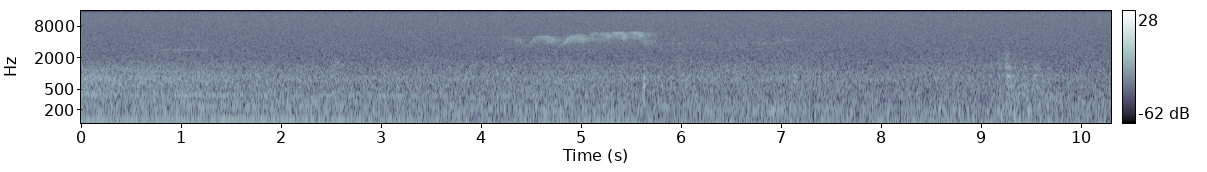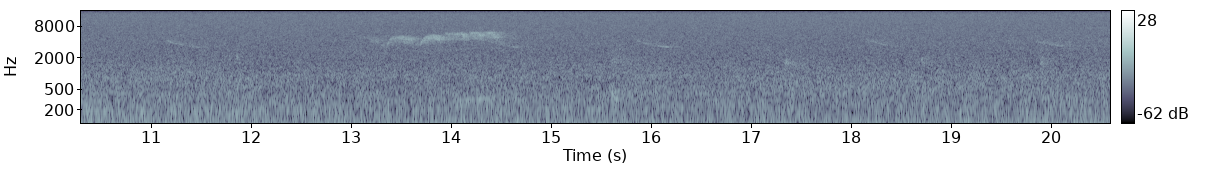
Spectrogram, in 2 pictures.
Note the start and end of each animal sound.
[4.04, 6.05] Northern Parula (Setophaga americana)
[11.14, 11.49] Red-winged Blackbird (Agelaius phoeniceus)
[12.84, 14.84] Northern Parula (Setophaga americana)
[15.73, 16.25] Red-winged Blackbird (Agelaius phoeniceus)

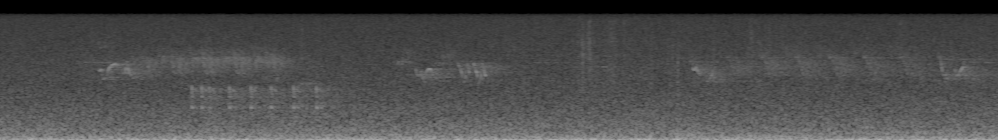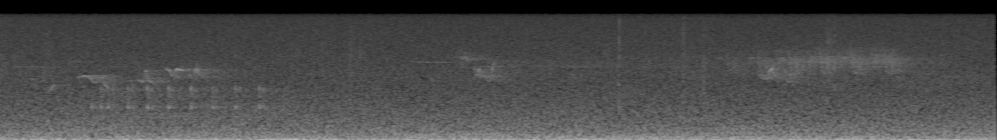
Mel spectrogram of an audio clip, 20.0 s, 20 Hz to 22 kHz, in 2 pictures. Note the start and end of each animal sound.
[0.00, 19.95] Red-eyed Vireo (Vireo olivaceus)
[1.27, 3.23] Ovenbird (Seiurus aurocapilla)
[1.78, 3.53] Yellow-bellied Sapsucker (Sphyrapicus varius)
[4.33, 5.06] Mourning Warbler (Geothlypis philadelphia)
[7.09, 9.31] Ovenbird (Seiurus aurocapilla)
[10.87, 12.80] Yellow-bellied Sapsucker (Sphyrapicus varius)
[17.20, 19.34] Ovenbird (Seiurus aurocapilla)

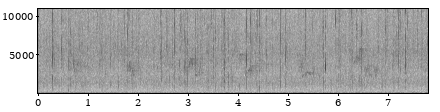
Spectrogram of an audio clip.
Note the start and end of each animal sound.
[0.34, 7.81] Red-eyed Vireo (Vireo olivaceus)

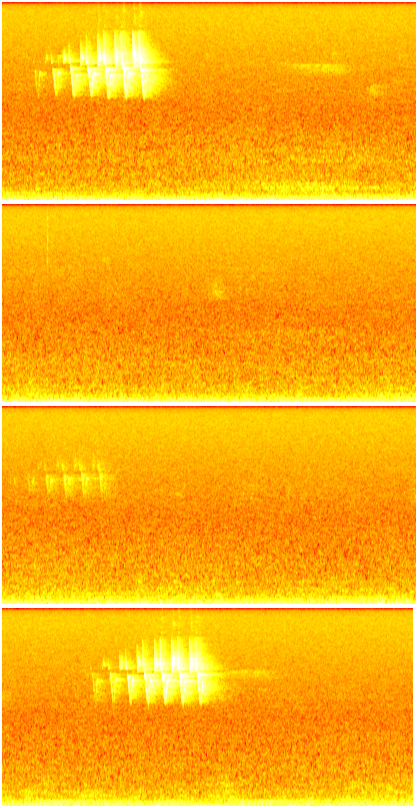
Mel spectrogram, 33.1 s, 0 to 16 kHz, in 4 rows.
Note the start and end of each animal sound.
[0.64, 3.30] Ovenbird (Seiurus aurocapilla)
[5.47, 6.94] Pine Warbler (Setophaga pinus)
[7.16, 13.05] Red-eyed Vireo (Vireo olivaceus)
[16.95, 19.12] Ovenbird (Seiurus aurocapilla)
[26.68, 29.44] Ovenbird (Seiurus aurocapilla)
[28.97, 30.46] Pine Warbler (Setophaga pinus)

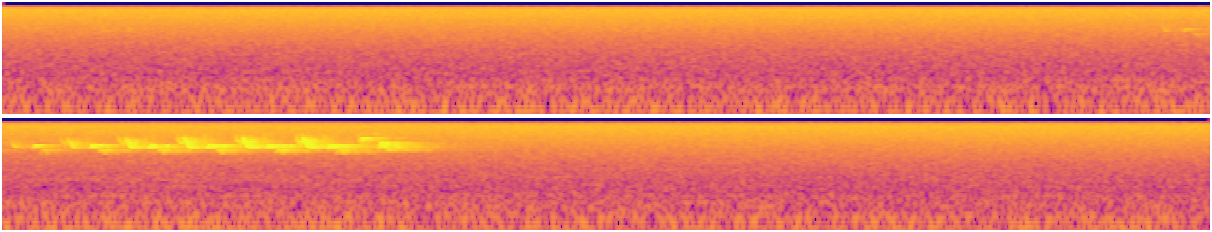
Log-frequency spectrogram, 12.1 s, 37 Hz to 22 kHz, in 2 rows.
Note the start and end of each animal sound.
[5.74, 8.23] Ovenbird (Seiurus aurocapilla)

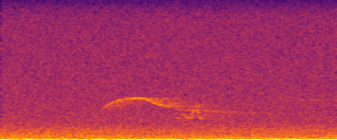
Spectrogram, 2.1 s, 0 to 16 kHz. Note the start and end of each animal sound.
[0.45, 1.36] Eastern Wood-Pewee (Contopus virens)

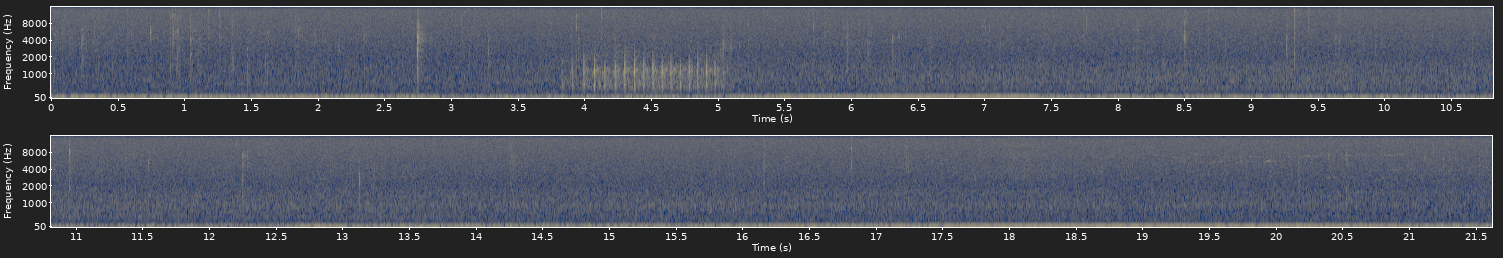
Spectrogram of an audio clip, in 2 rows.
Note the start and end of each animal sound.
[3.74, 5.16] Pileated Woodpecker (Dryocopus pileatus)
[18.39, 21.12] Black-and-white Warbler (Mniotilta varia)

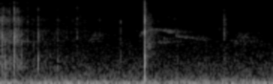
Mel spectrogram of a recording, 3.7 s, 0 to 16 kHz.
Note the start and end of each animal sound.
[0.71, 3.65] Red-eyed Vireo (Vireo olivaceus)
[1.74, 2.90] Eastern Wood-Pewee (Contopus virens)

